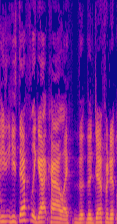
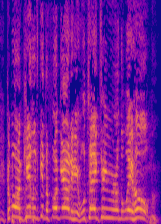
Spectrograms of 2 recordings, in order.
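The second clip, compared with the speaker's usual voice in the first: much higher, louder rogue yelling on the run; mock yell to the kid, pitched way up; hammed-up shout; 11 semitones higher, 5 dB louder than usual. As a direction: bellow it while running out. Voicing Dag fleeing, shouting.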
